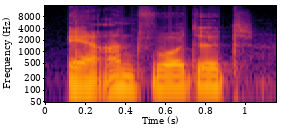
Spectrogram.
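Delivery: usual speaking voice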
